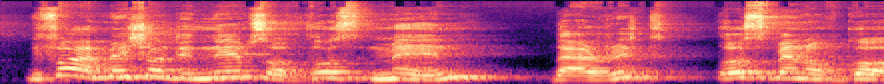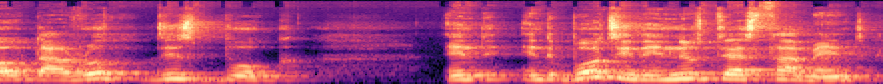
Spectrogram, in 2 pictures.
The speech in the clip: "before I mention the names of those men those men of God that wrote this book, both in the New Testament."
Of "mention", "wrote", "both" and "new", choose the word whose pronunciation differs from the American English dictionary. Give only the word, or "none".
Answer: both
